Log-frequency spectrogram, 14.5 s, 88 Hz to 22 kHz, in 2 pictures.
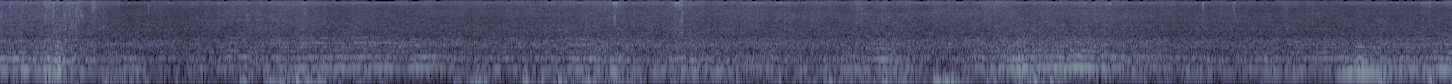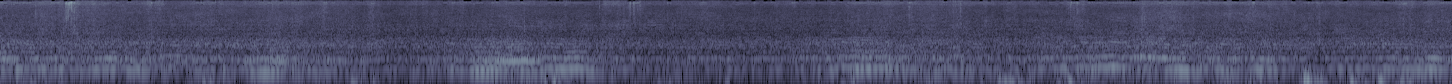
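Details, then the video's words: Honey bees crowding a hive entrance as they arrive with nectar and pollen, giving a constant, even buzz punctuated by faint wingbeat flutters and slight swells every few seconds. "15 minutes of bee hive entrance! Relaxing sounds! Buzzing sound efects"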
